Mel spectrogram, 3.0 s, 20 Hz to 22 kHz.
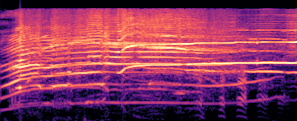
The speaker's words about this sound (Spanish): ¿Qué parece si hacemos un grito de la radio en colores? ¿Ya? Sí. Radio festival, al 1, 2, 3, ¿ya? Ya. Todos juntos. 1, 2, 3.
